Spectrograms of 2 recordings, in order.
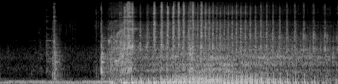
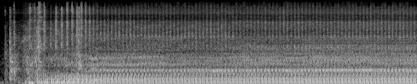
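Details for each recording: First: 2022 Oregon 3000 log splitter, 6.5HP Kohler single-cylinder, warm, fuel on, choke off, before the fix: it fires, sputters unevenly for a second and shuts down; the faulty low-oil sensor is cutting the engine. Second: 2022 Oregon 3000 Series log splitter, 6.5HP Kohler single-cylinder with about 20 hours, after unplugging the low-oil sensor wire to bypass it: catches within a second and holds a steady, even drone, so it now runs normally.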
